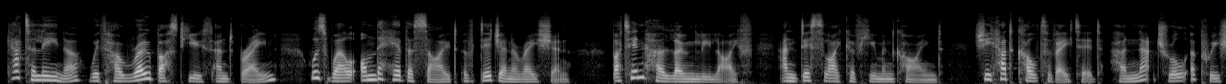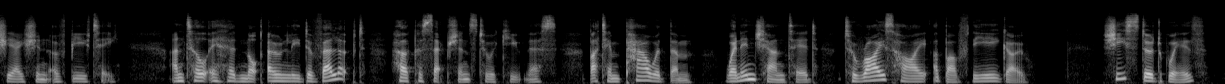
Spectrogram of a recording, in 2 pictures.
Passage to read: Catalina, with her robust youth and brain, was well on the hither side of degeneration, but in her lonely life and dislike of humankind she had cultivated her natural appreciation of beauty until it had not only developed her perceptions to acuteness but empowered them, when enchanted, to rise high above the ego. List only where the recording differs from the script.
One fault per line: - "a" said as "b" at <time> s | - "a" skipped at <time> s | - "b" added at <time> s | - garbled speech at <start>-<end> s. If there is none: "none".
- "She stood with" added at 23.3 s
